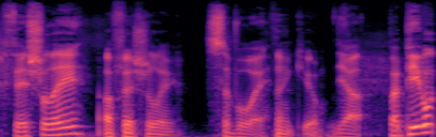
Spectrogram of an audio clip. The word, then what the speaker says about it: Savoie: get the confusion yeah it's a French Canadian my grandpa's a Yer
